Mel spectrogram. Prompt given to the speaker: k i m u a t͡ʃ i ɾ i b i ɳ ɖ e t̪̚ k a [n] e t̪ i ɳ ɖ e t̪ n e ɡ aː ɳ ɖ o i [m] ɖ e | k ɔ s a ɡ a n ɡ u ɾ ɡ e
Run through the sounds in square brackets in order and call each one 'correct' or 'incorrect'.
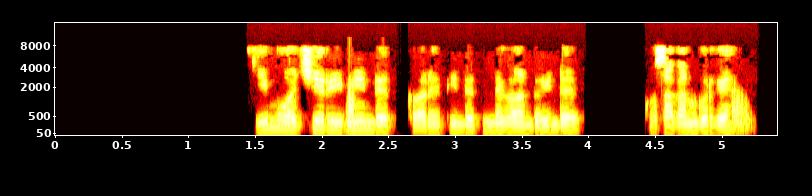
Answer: correct, incorrect: ɳ

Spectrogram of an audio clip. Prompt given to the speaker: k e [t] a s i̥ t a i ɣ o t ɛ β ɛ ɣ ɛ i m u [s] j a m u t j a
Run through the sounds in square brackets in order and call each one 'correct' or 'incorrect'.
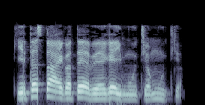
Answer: correct, incorrect: t

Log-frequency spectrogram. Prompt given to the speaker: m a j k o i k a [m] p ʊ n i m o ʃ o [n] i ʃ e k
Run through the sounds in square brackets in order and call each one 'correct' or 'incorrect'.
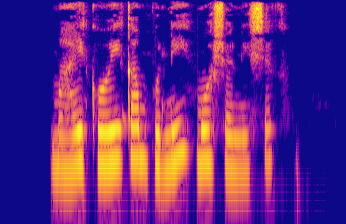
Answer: correct, correct

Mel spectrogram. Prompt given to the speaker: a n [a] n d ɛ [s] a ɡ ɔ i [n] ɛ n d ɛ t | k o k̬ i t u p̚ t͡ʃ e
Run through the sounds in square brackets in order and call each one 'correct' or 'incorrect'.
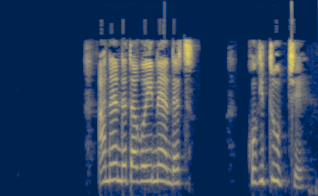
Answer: incorrect: ɛ, incorrect: t, correct

